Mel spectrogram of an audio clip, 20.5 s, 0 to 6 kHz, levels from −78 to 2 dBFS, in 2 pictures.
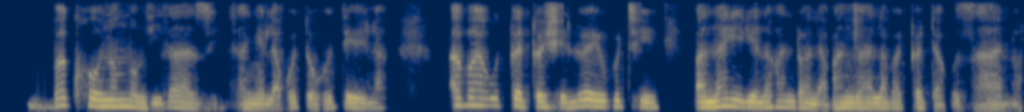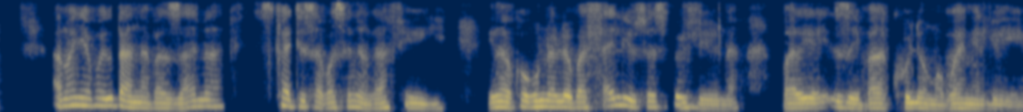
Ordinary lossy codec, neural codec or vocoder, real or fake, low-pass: AAC, 24 kbps; codec, 24 kHz, 0.9 kbps, WavTokenizer, medium speech release version 2; fake; 5.4 kHz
